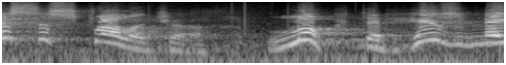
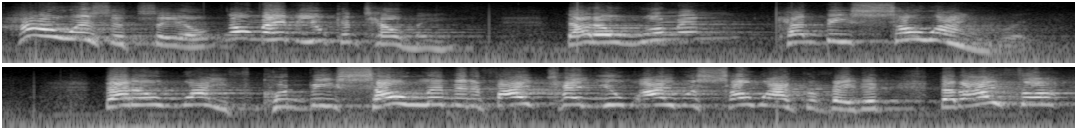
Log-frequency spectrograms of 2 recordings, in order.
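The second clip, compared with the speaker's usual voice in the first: higher and louder indignant rant; livid; 8 semitones higher, 3 dB louder than usual. Real, not acted. Wife telling [name] how livid she was, high and heated. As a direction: spill over with fury.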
